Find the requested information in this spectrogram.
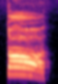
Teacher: दंत होता है यानी कि त त में देख रहे है जीभ का है वो दांत के पिछले हिस्से से चिपक रहा है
